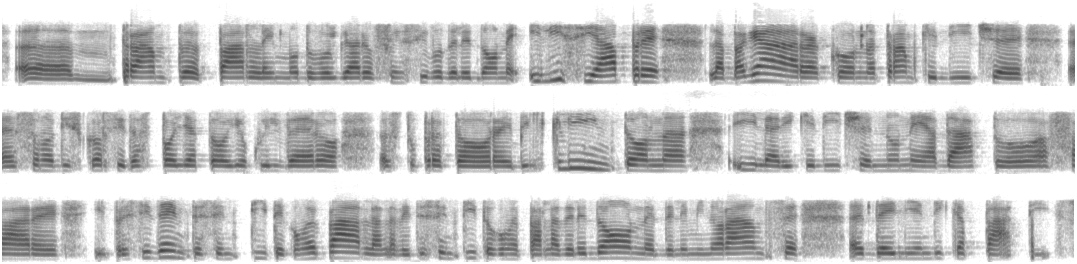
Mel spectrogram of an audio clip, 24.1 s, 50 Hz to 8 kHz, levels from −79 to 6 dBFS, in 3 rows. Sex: female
